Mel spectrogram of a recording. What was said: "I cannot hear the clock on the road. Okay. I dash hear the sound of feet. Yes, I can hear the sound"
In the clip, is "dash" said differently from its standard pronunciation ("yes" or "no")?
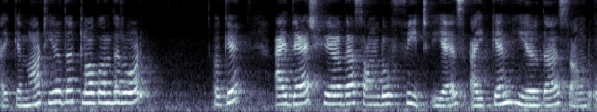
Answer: no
